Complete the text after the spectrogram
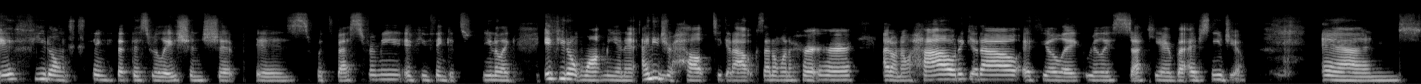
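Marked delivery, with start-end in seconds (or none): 0.0-12.5 mock surrendered, earnest, heartfelt delivery. Retelling a past prayer asking for help out of a relationship: retelling a heartfelt prayer. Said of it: "a really heartfelt prayer".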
